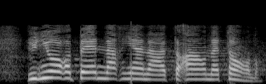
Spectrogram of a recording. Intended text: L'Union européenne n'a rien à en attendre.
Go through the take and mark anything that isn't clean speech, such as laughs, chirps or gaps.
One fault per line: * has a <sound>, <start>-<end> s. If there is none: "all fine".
all fine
